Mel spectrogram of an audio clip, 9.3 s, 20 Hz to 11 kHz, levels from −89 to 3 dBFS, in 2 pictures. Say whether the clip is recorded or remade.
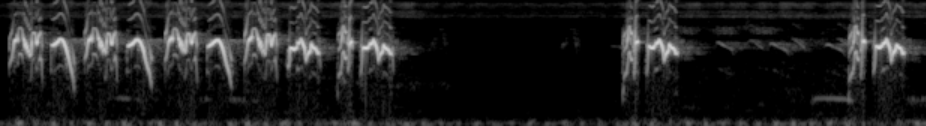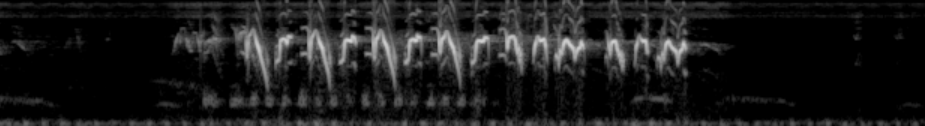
recorded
